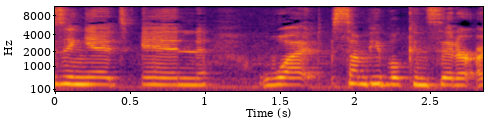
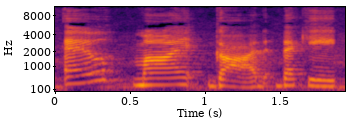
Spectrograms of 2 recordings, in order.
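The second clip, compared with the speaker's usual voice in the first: put-on valley girl gossip. Shown as a demonstration. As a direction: gossip to your friend Becky. Demo series of OMG variants.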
